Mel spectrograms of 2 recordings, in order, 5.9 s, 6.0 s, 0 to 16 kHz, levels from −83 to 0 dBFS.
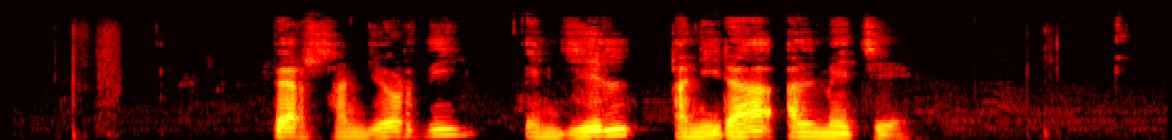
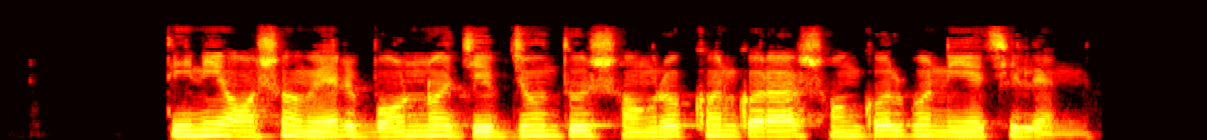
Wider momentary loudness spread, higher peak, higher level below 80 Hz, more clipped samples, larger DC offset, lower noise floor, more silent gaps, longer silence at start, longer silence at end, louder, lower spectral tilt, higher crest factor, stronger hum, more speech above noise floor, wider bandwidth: first, 13 LU vs 3 LU; about the same, -2 dBFS vs 0 dBFS; second, -56 dBFS vs -50 dBFS; neither; neither; second, -68 dBFS vs -85 dBFS; neither; first, 1.4 s vs 0.85 s; first, 1.35 s vs 0.6 s; second, -24 LUFS vs -14 LUFS; about the same, -6.5 dB/octave vs -6 dB/octave; first, 22 dB vs 14 dB; neither; second, 45 dB vs 72 dB; first, 11 kHz vs 7.8 kHz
